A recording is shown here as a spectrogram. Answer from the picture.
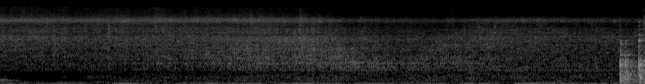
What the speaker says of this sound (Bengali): এবার আমি বন্ধুরা দেখুন জল দিয়ে দিচ্ছি।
